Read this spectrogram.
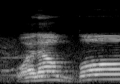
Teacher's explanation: দল 4 আলিফ টান দিয়ে মানে আওয়াজকে লম্বা করে দিয়ে লামকে ধরবেন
